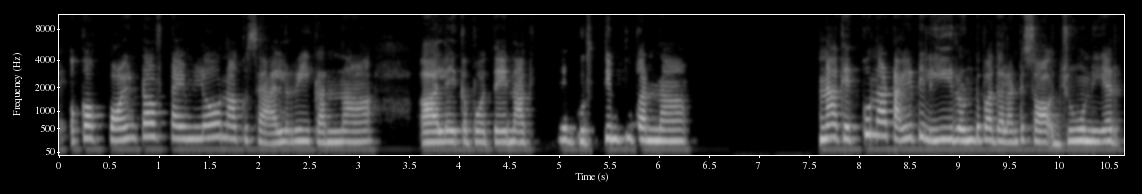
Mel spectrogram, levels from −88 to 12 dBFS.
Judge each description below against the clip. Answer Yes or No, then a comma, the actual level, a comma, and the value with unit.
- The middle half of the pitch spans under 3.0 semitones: No, average, 3.6 semitones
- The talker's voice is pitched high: Yes, high, 240 Hz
